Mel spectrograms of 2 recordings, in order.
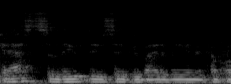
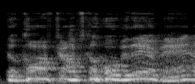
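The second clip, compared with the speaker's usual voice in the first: luide, hogere collegastem die bevelen geeft; loud coworker; 7 semitones higher, 12 dB louder than usual. Retold or imitated. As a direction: roep het hard en hoog als een drukke collega. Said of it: "he'd be like".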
